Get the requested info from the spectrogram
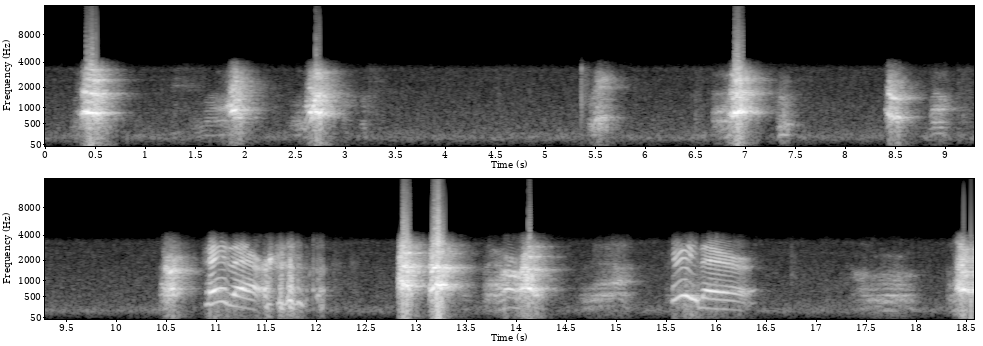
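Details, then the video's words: Female West Highland White Terrier indoors, growling and barking because hands were bashing on the sofa; scattered sharp barks early, then rougher, wavering growl-barks and yelping whines bunched together later, with short silent gaps. "Belle Growling And Barking"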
